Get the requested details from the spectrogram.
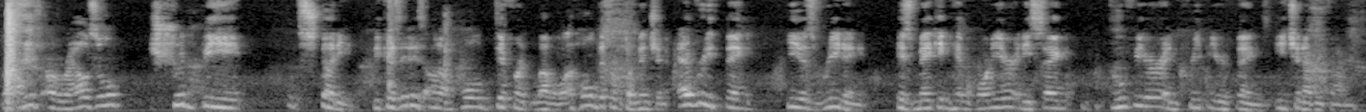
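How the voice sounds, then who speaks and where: A man with a fairly high voice gives comedic commentary, sounding incredulous and exasperated, and he swears freely. He is recorded a little away from the mic. A faint noise runs underneath. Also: expressive, normal speed, far from the mic, low-quality recording. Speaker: commentator reading out a dating app chat.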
